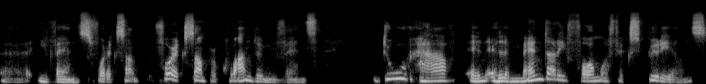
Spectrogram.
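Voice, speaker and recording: A man with a non-native accent speaks at a moderate pace with a fairly high pitch and vocal fry. His pitch swings are very wide, and the sound is dry and close with no echo. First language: not English. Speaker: philosophy professor. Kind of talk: academic Q&A answer. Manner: halting, many self-corrections.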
